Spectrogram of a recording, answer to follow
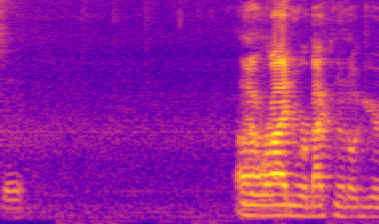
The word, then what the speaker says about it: Raiden: If you want to call it Raiden or you want to call it Raiden, Mortal Kombat actually pronounces it Raiden. Ed Boon has said that's the official spelling for that, but the technical Japanese name is Raiden.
